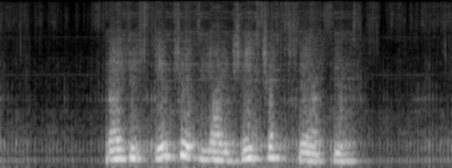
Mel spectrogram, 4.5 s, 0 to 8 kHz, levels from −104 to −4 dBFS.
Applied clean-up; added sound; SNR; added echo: neural separator model SepFormer DNS4.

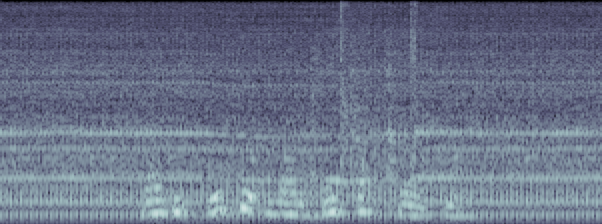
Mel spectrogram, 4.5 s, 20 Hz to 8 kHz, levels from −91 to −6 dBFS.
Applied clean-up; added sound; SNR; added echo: none; Engine; -1 dB; reverberation time 0.4 s.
